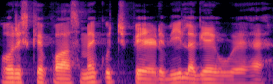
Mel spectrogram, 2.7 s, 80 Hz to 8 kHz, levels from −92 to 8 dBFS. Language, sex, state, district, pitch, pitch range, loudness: Hindi, male, Uttar Pradesh, Saharanpur, 110 Hz, 105-125 Hz, -18 LUFS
